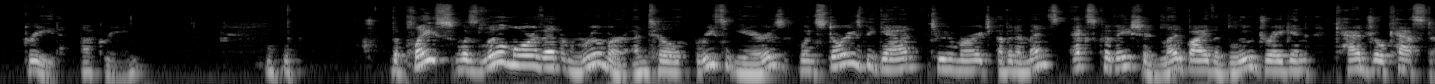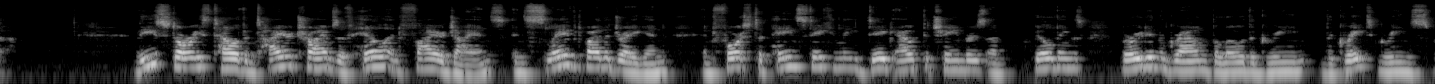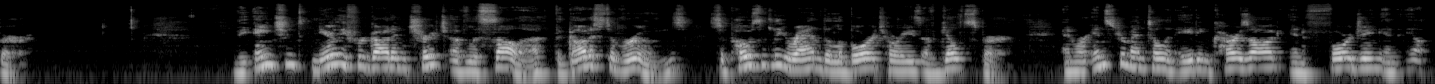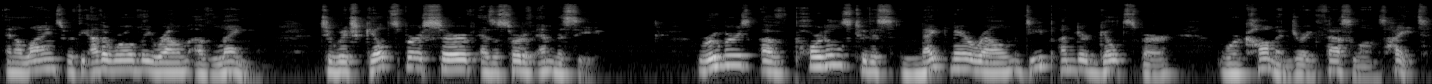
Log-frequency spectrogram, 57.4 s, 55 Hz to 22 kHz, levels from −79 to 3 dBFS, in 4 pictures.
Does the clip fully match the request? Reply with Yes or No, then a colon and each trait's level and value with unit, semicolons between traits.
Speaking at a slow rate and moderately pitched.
Yes: slow, 130 wpm; medium, 150 Hz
